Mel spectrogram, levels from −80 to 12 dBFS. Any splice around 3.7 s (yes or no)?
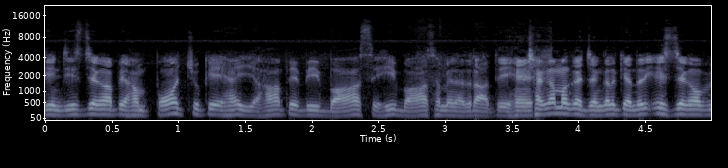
yes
